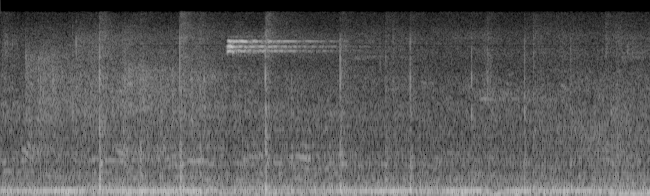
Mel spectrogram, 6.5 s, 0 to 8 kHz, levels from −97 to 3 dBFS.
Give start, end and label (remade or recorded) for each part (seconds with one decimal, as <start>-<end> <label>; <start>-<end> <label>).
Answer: 0.0-1.3 recorded; 1.3-2.7 remade; 2.7-3.5 recorded; 3.5-6.5 remade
